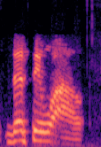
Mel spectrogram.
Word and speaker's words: Desigual: This is called Desidual? Desidual? – Yeah. – Oh, dude. – Desigual. – Oh, wait. Say it again. How do you say it in your language? – Desigual.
